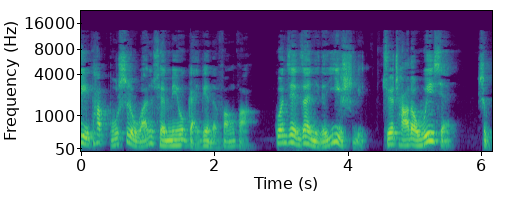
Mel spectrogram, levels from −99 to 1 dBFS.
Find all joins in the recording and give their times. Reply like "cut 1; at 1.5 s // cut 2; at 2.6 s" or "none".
cut 1; at 4.4 s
